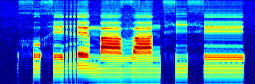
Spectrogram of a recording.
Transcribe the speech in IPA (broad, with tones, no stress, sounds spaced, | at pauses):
h ʊ˨ h e˨ r ɛ˦˨ m aː˨ v aː˨ n h i˦ h eː˦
